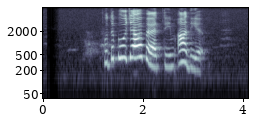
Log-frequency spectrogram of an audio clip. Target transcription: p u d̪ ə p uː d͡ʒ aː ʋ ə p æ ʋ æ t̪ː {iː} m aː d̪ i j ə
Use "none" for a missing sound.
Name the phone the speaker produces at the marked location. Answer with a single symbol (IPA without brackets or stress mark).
iː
